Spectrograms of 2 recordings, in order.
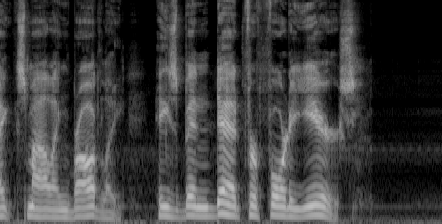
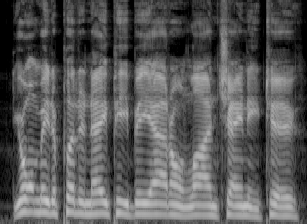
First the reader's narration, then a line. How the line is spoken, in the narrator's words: asked Mike, chuckling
